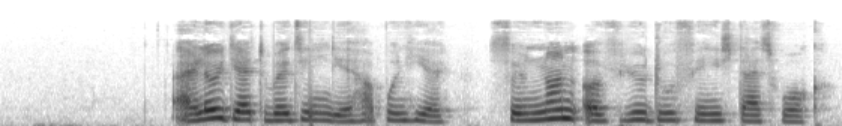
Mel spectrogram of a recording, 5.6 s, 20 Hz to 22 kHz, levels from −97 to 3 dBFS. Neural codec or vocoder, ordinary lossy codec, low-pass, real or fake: codec, 24 kHz, 0.9 kbps, WavTokenizer, medium speech release version 1; AAC, 96 kbps; 10.8 kHz; fake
